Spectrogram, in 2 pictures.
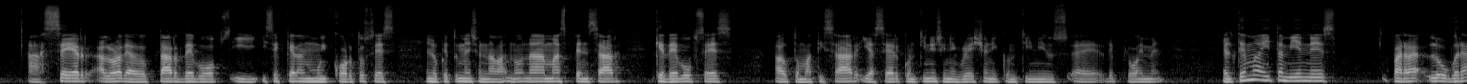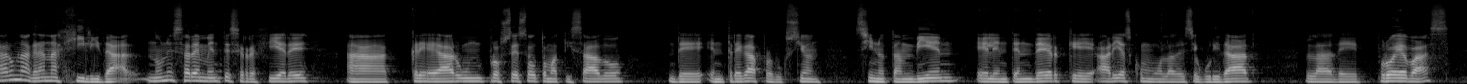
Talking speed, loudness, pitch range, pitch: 145 wpm, -28 LUFS, 130-145 Hz, 135 Hz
